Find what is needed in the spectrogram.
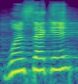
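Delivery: ordinary talk, nothing marked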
